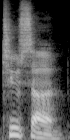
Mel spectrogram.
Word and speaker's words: Tucson: Tucson? Yeah, I was the time that I saw them come through, Tucson. Too soon? Look, you win. You win. You're right. Tucson.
